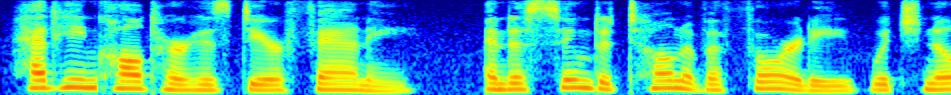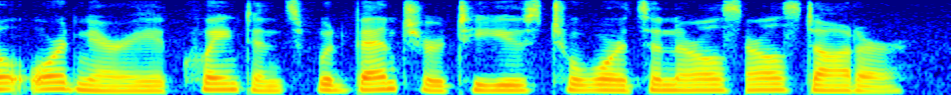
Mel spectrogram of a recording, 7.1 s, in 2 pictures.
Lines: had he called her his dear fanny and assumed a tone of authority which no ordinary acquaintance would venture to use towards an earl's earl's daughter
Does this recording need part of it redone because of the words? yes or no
no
